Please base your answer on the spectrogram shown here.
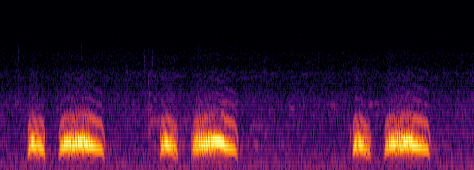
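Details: Spotted dove calling as a decoy for wild doves, three double coos, each a short note and a longer hollow coo, with uneven pauses between pairs and little else audible.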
